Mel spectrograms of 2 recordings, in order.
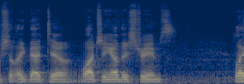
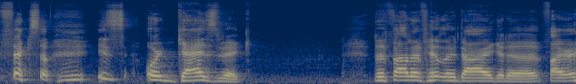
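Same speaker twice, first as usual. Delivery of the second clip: laughing; 3 semitones higher, 5 dB louder, slower than usual. Real, not acted. Laughing at a game event.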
